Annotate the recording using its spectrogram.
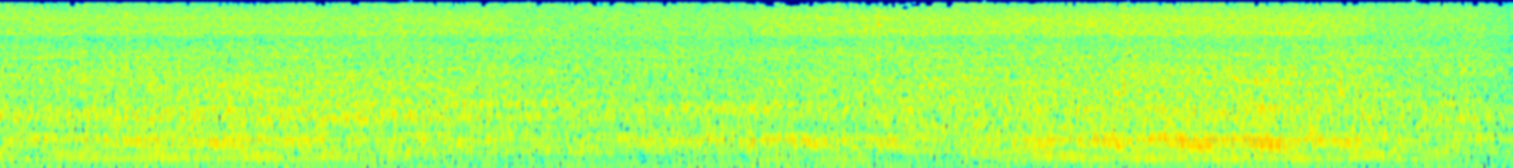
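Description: A steady mechanical hum with a few constant low tones over a faint hiss, unchanging throughout.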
